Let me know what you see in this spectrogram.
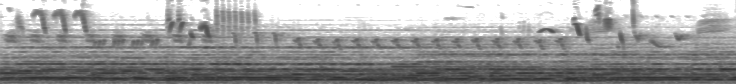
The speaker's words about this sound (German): Die Nachtigall begleitet uns auf diesen letzten Schritten. Sie singt ihr Schlaflied nur für dich.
